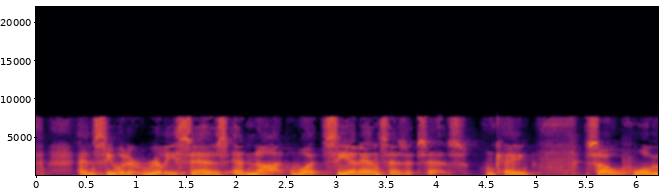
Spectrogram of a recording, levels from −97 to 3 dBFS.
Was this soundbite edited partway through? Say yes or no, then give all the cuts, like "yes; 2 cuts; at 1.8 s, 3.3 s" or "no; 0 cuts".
no; 0 cuts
